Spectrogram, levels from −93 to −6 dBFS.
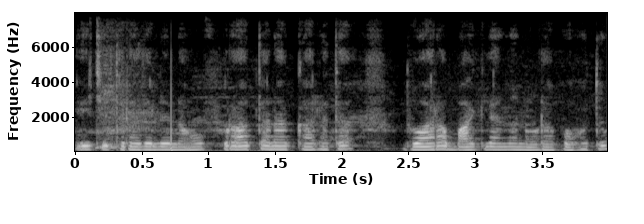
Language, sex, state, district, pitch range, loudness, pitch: Kannada, male, Karnataka, Belgaum, 165-180 Hz, -33 LUFS, 170 Hz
